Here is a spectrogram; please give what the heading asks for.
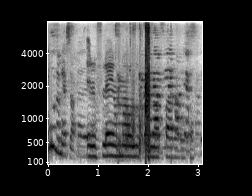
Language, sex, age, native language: Icelandic, male, 13, Icelandic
